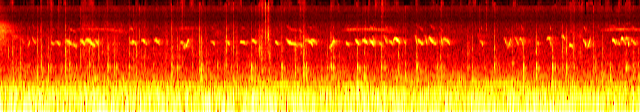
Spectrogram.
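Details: Chorus of newly hatched chicks giving loud, shrill chirps in quick irregular runs, overlapping peeps filling the whole span above a steady low background hum.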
